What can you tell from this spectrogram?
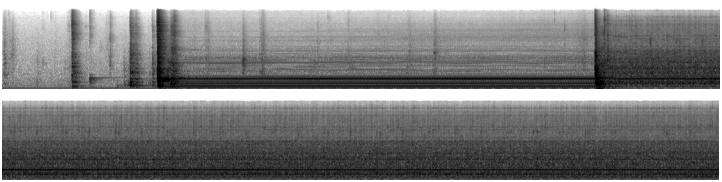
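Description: Metal lathe being started: a few clunks of the controls, then its motor and drive running with a steady hum. About twelve seconds in a sharp clunk, after which the lathe runs on with a louder, rougher noise.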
